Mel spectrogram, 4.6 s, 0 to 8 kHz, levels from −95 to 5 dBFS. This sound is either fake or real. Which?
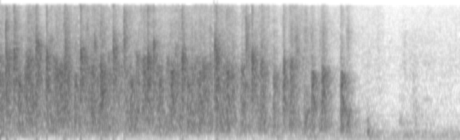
real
